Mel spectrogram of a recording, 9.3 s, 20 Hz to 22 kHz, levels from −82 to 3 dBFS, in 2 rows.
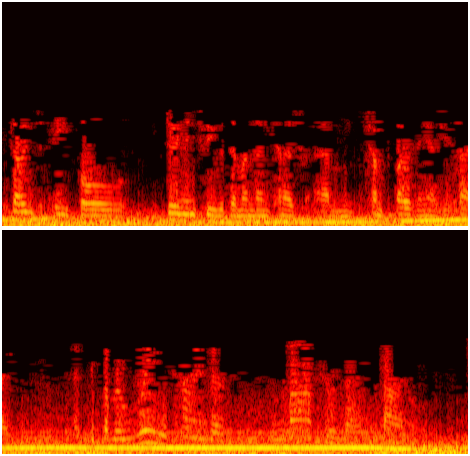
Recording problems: garbled, watery; badly; nothing above 2.5 kHz
distortion; slight; 22% of the sound clipped
low rumble; loud; throughout; 3 dB below the speech
voice in the background; faint; throughout; 25 dB below the speech
footsteps; noticeable; at 5.5 s; peak 6 dB below the speech
jangling keys; very faint; at 8.5 s; peak 30 dB below the speech

